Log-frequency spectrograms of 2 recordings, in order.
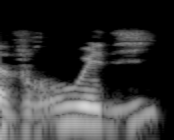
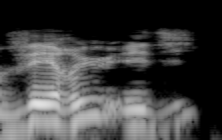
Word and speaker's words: Veru Eddy: Une salutation également à Vrou Eddy, pardon, Veru Eddy. Oui, je l'appelais toujours Vrou Eddy, vu l'orthographe de son pseudo, mais non, non, ça se prononce bien Veru Eddy.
